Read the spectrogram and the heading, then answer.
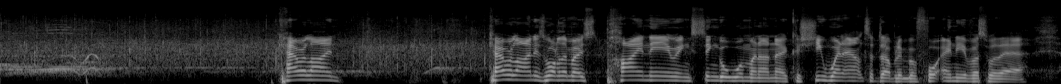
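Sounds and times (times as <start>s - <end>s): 
room full of people applauding: 0.0s - 5.4s
speech: 2.8s - 3.5s, 4.9s - 10.6s.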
